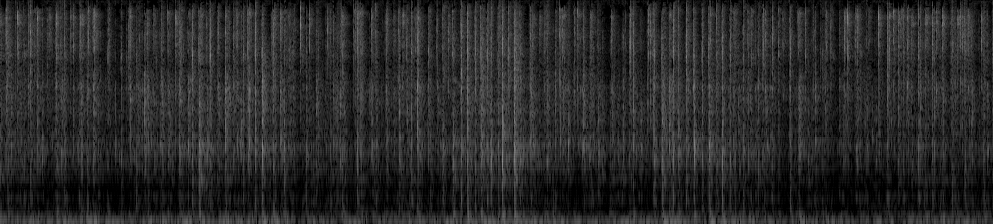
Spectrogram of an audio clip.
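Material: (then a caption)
Plastic. A black compact plastic typewriter-style keyboard with round plastic keycaps is typed on steadily with fingertips for the full clip. The result is a dense, rapid stream of short, dry clicks and clacks over a steady low rumble, with slight swells and dips in loudness.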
